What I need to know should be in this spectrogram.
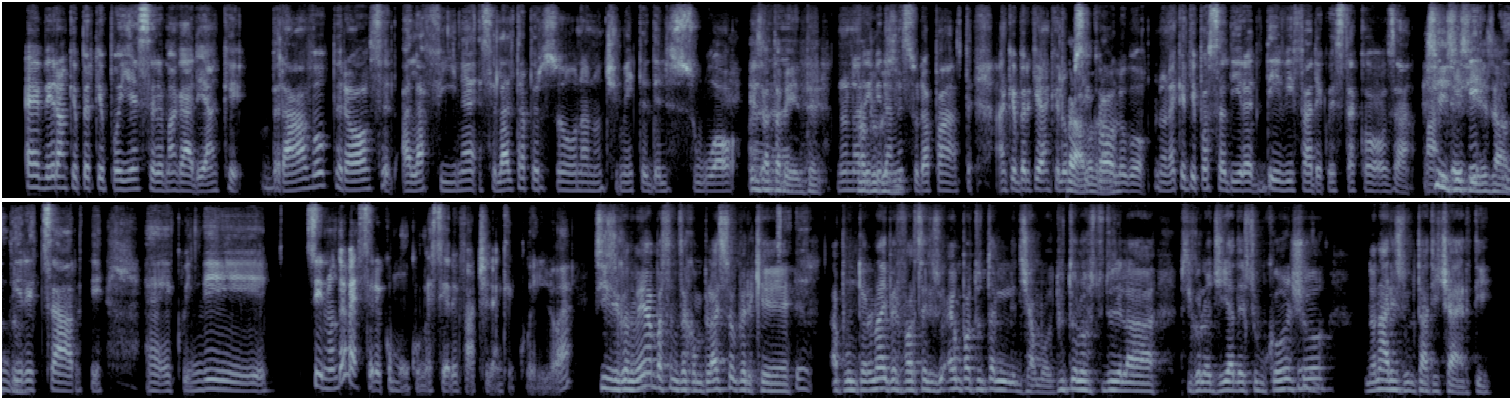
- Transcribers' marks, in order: other background noise
- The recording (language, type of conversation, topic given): Italian, unstructured, Qual è stato il momento più soddisfacente in cui hai messo in pratica una tua abilità?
